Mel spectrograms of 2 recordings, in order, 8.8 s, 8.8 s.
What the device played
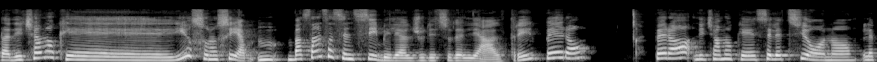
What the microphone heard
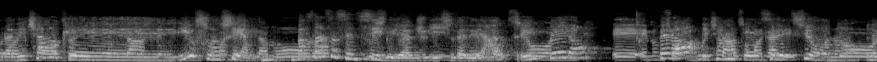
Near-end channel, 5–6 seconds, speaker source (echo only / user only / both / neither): both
